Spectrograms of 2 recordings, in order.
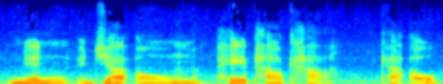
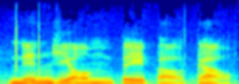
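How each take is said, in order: First: "Nin Jaom Pei Pao Ka" sounded out very slowly in a flat English accent; English pronunciation. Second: "Nin Jiom Bei Bao Gao" slowly, tried with Chinese tones; careful attempt at Chinese pronunciation of "Nin Jiom Bei Bao Gao"; Chinese accent attempt. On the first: Vlogger reading the cough syrup name off the screen, slow English pronunciation. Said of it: "that's my English pronunciation". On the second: Second try at the syrup name, aiming for Chinese accent. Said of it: "try to say it with an accent". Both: Shown as a demonstration.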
